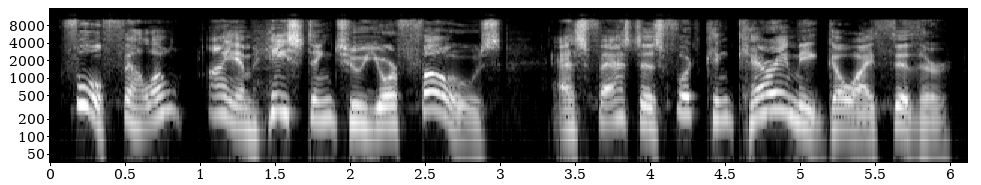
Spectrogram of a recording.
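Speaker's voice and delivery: urgent Dick, a touch angry; Dick, exasperated. Acted. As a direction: scold the fool and hurry off. Dick scolds Matcham.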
